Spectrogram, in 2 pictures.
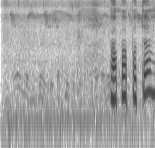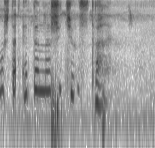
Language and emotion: Russian, positive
